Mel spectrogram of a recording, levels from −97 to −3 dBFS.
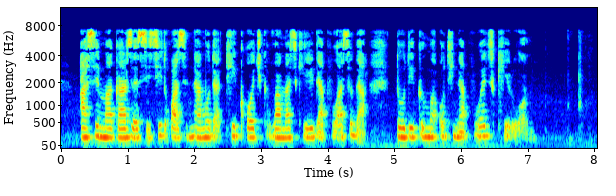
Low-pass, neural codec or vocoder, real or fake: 7.2 kHz; none; real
